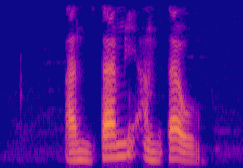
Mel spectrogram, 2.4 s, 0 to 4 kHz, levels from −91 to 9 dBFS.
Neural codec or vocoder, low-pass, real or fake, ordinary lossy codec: none; 3.6 kHz; real; Opus, 64 kbps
